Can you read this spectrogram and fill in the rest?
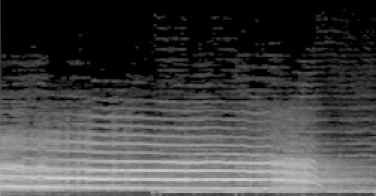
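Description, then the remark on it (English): A woman lets out one long, piercing scream, loud, holding a high shrill pitch for about two seconds before it breaks off and fades. “It's time for Women Screaming.”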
